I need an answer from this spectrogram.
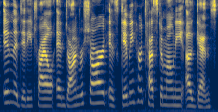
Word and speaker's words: Dawn Richard: And before we get into Dawn Richard's testimony, I have to show you guys how you actually pronounce her name, because if I get one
